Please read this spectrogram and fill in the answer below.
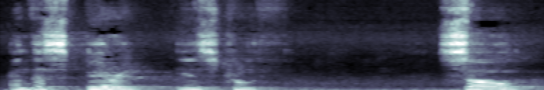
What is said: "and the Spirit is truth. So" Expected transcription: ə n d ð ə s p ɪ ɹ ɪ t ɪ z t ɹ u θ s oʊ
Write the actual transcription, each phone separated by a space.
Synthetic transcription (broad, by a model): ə n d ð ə s p ɪ ɹ ɪ t ɪ z t ɹ u θ s oʊ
